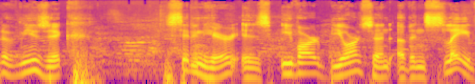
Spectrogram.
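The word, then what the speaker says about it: Ivar Bjørnson: very interesting night of music sitting here is ivar bjornsson of enslave how you doing i'm doing great thanks how are you did i pronounce that properly because i'm notorious for butchering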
